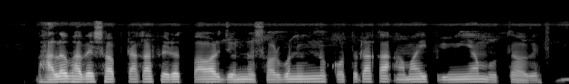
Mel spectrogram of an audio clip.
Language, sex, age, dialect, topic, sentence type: Bengali, male, <18, Northern/Varendri, banking, question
